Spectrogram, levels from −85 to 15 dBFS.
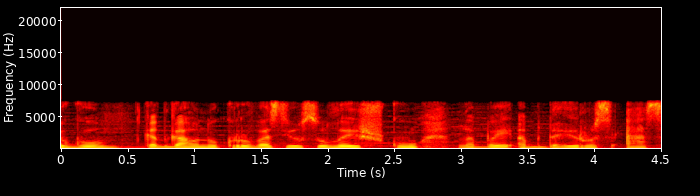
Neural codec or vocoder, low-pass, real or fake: none; 7.2 kHz; real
